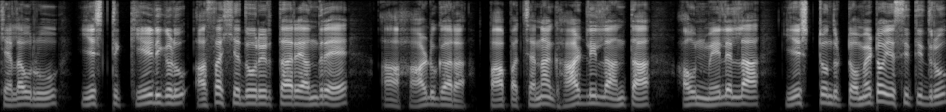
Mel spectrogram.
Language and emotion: Kannada, disgusted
